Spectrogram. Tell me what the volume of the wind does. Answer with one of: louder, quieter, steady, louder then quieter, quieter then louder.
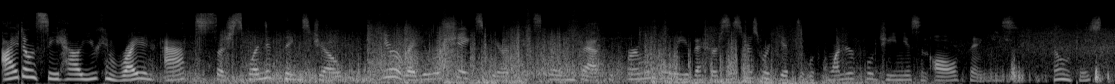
quieter.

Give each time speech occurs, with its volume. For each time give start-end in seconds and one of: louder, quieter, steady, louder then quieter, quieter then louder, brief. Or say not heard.
0.0-11.1 quieter.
